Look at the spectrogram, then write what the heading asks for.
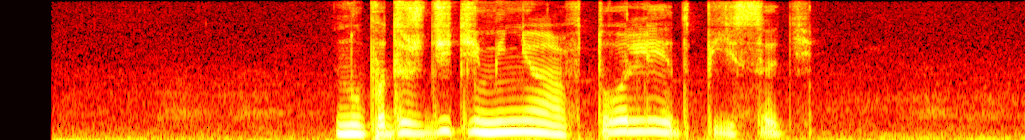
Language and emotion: Russian, neutral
